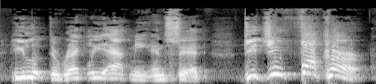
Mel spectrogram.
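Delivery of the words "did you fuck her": Scott's question. A narrator's reading. Scott's enraged question, slow.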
